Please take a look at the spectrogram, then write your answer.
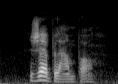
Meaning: flashlight, torch (a portable source of electric light)
- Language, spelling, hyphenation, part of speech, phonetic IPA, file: Hungarian, zseblámpa, zseb‧lám‧pa, noun, [ˈʒɛblaːmpɒ], Hu-zseblámpa.ogg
